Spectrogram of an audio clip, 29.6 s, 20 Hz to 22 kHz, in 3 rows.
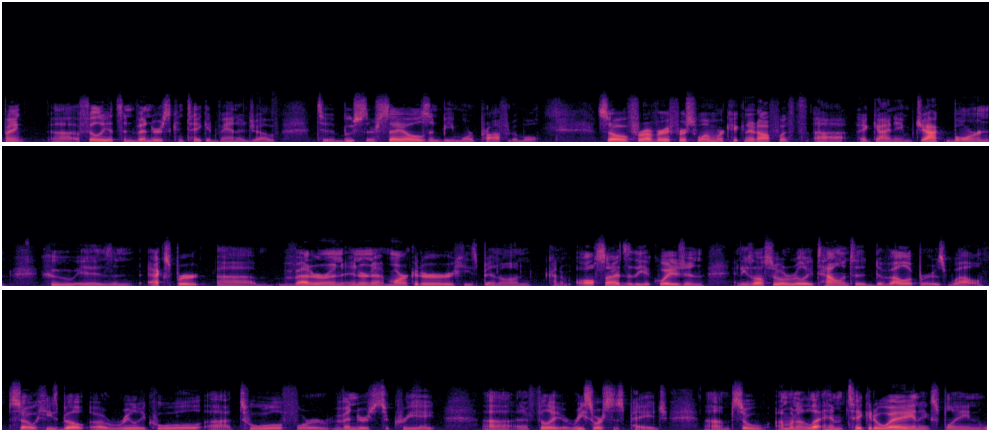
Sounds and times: Speech: 0.0 - 5.4, 6.0 - 29.5.

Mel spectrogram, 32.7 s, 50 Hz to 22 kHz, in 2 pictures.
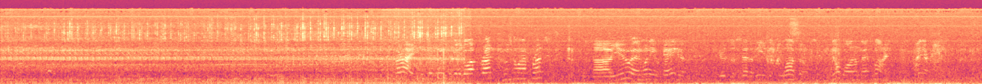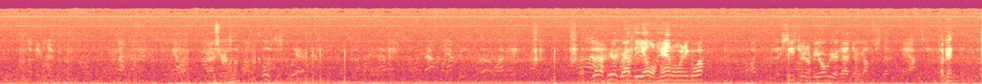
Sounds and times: Speech: 16.7 - 28.1.

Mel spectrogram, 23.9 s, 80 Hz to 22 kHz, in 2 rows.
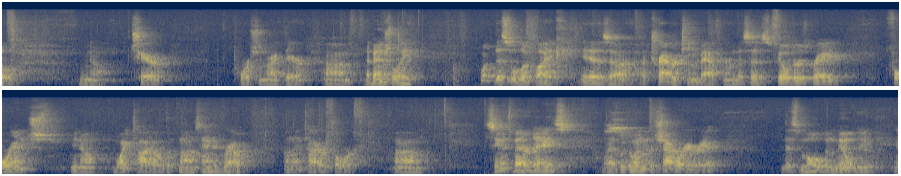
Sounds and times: Speech: 0.0 - 2.4, 3.1 - 5.7, 6.4 - 17.8, 18.4 - 21.6, 22.4 - 23.9.

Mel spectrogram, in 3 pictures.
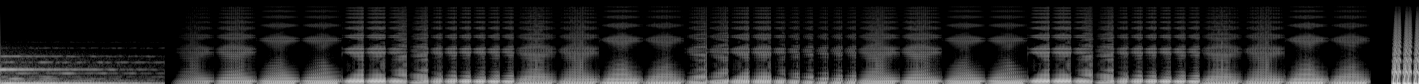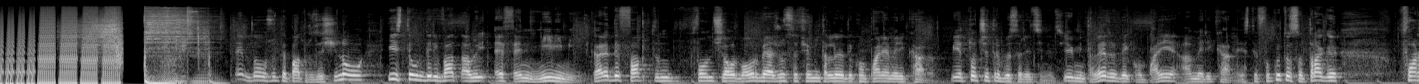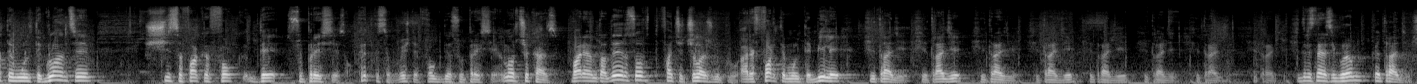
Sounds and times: Music: 0.0 - 1.7, 14.4 - 42.5.

